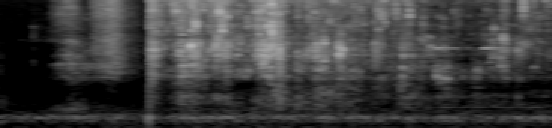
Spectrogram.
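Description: Meat broth poured over chopped cucumbers for okroshka in a home kitchen, a steady splashing liquid stream that starts abruptly and runs on close by, with no talk.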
